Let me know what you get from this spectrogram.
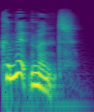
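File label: "commitment", English, British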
